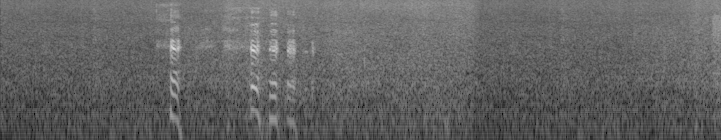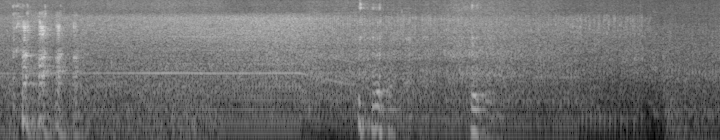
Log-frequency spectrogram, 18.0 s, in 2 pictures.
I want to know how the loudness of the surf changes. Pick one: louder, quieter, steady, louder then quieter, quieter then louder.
steady.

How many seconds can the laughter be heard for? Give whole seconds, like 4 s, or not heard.
5 s.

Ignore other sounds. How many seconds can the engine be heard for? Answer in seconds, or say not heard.
9 s.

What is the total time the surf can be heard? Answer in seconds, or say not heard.
18 s.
